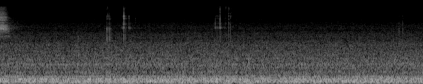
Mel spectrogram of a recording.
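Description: Steady low mechanical hum of a running machine in the room, with two faint light ticks about one and two seconds in.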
